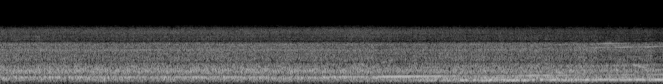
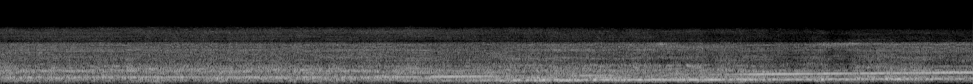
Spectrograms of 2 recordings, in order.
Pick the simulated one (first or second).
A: second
